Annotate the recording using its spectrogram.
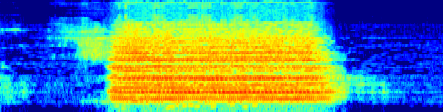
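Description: A loud, steady horn blast, a chord of several tones held for a little over two seconds, starting about a second in.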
